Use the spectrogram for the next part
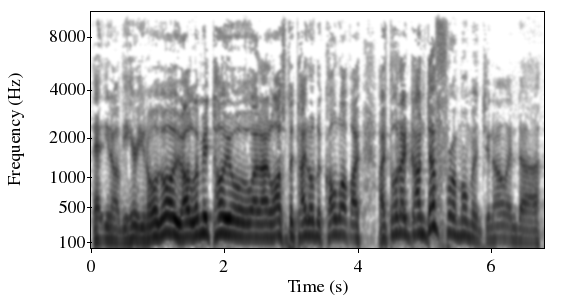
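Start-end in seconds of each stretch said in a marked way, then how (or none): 1.0-5.9 put-on Sammartino in a Yiddish accent, raised.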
